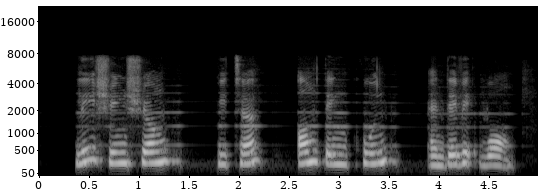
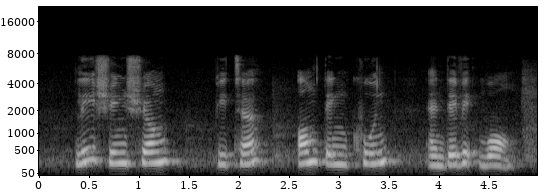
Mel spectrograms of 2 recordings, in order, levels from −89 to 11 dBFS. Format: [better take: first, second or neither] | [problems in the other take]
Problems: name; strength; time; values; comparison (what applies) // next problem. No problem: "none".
second | noise reduction (neural mask model RNNoise)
